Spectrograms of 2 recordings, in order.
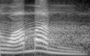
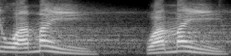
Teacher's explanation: nun dan mim tidak terdengar jelas. Terdengarnya samar-samar, terdengarnya bias. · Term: gunnah kamilah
